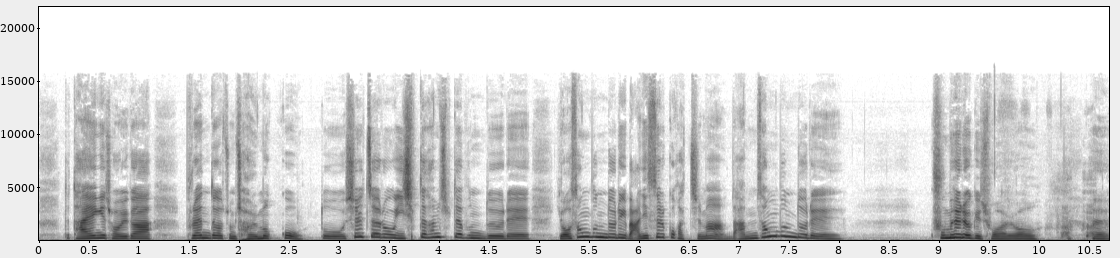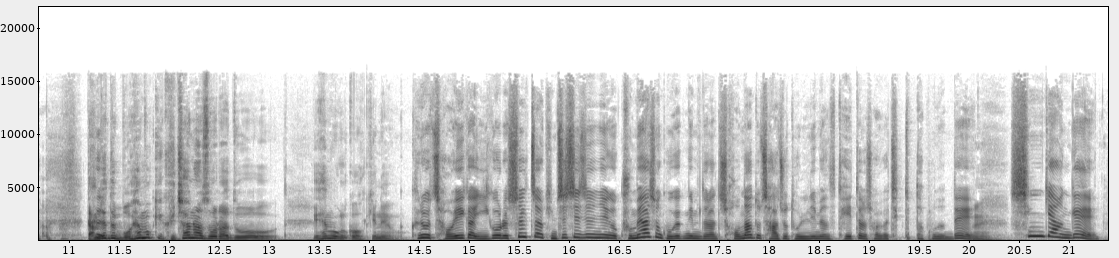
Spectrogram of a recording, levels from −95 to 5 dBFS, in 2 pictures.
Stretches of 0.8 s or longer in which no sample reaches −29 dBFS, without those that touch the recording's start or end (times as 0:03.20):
0:08.00–0:08.95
